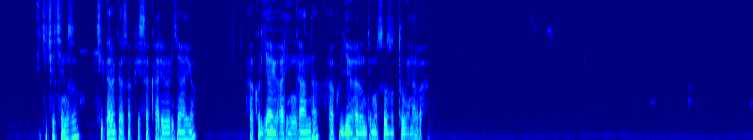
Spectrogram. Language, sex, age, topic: Kinyarwanda, male, 25-35, government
